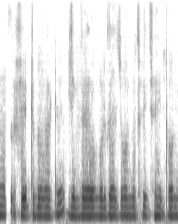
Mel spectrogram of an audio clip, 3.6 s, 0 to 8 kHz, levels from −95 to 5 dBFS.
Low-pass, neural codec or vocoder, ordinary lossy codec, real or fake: none; codec, 16 kHz, 2 kbps, FreqCodec, smaller model; none; fake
